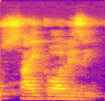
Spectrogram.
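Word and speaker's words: psychology: आपसे दूसरा बोलता हूं साइकोलॉजी पी एसवाई सीओ एओ जी इसमें प साइलेंट हो रहा है एस की आवाज आ रही है और मैंने आपको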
